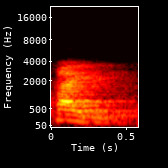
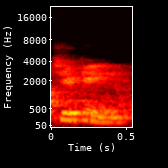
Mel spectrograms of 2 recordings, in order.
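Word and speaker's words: chitin: इट is called the काइटिन, नॉट चिटिन। Many of students, I have seen many of students, they called it, they pronounce it चिटिन। सो इट इज नॉट चिटिन, इट इज काइटिन, right.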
